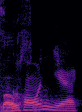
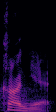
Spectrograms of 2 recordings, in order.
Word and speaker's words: cognac: can now see his cognac in there how do you say conan yeah it's poignant yeah it's not cognac cognac okay yeah so she said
